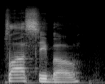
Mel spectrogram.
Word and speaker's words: placebo: today after me uho the stress is on the middle Placebo very good you're fing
